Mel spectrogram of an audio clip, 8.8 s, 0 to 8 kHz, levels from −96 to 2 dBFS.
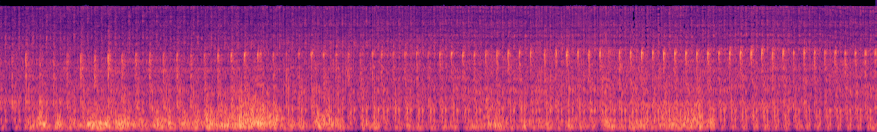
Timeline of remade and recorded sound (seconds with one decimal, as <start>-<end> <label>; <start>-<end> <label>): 0.0-2.6 recorded; 2.6-3.8 remade; 3.8-5.4 recorded; 5.4-6.1 remade; 6.1-8.8 recorded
